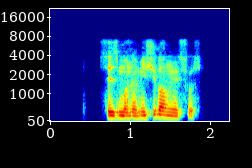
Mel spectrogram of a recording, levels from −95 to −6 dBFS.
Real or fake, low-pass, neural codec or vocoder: fake; 7.2 kHz; codec, 24 kHz, 0.9 kbps, WavTokenizer, medium speech release version 2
